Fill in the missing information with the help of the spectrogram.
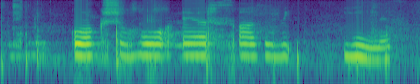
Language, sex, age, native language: Icelandic, female, 8, Icelandic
